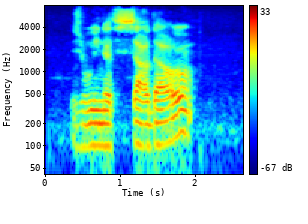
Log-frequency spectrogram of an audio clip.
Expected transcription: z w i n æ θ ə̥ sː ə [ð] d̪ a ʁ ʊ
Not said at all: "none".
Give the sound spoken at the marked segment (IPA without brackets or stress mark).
ʁ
